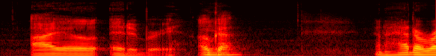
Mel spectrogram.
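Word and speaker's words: Ayo Edebiri: It's Io Edebri. Io Edebri. Okay. Yeah. And I had to write it down phonetically.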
